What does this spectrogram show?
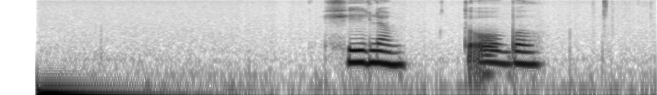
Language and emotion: Russian, sad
